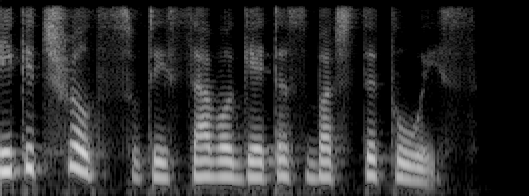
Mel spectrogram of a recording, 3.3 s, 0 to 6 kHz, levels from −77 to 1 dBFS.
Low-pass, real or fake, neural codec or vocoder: 5.4 kHz; fake; codec, 16 kHz, 0.2 kbps, FocalCodec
